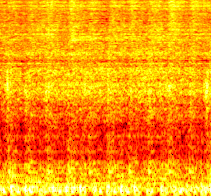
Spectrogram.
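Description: Heavy metal recording: distorted guitars over fast, dense drumming, played at a steady, loud level.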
